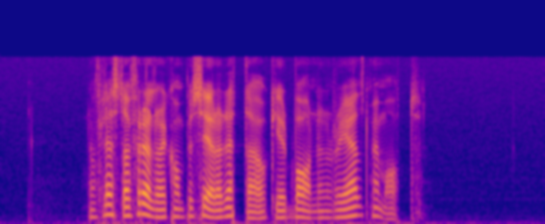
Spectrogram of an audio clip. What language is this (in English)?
Swedish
